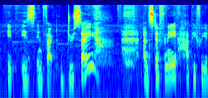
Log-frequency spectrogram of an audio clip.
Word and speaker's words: Dulce: but she pronounces it do say and I'm assuming that is the proper Spanish pronunciation for the word spelt D u LC e I've been calling it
